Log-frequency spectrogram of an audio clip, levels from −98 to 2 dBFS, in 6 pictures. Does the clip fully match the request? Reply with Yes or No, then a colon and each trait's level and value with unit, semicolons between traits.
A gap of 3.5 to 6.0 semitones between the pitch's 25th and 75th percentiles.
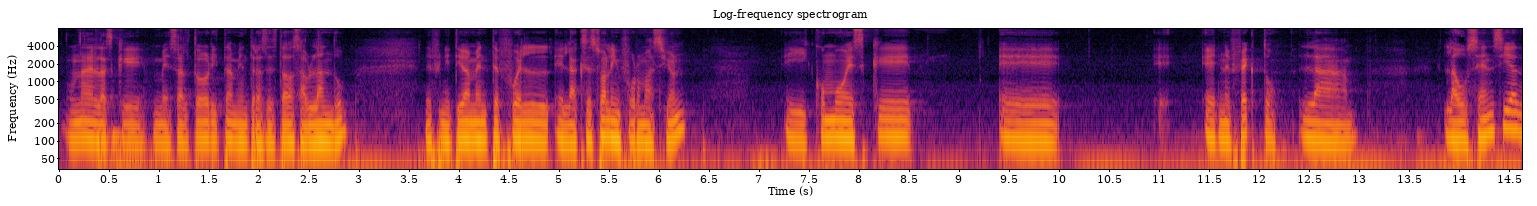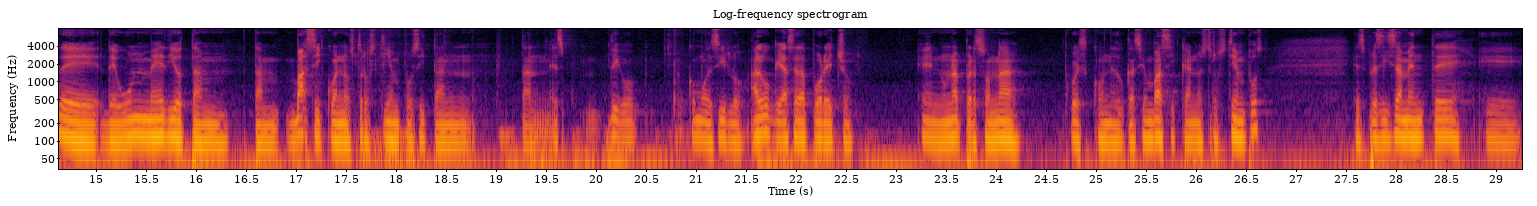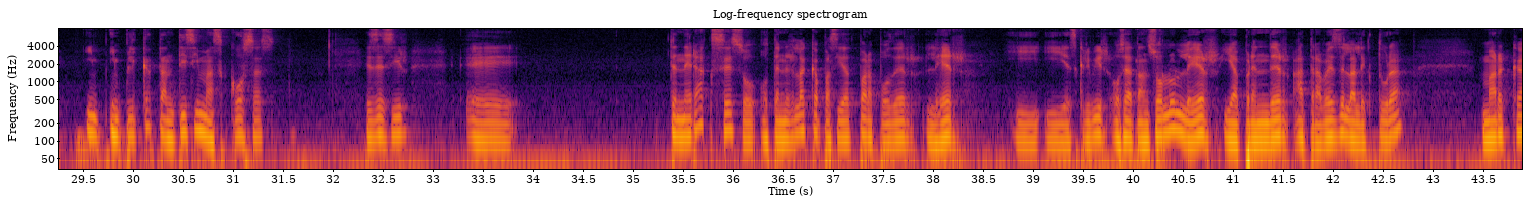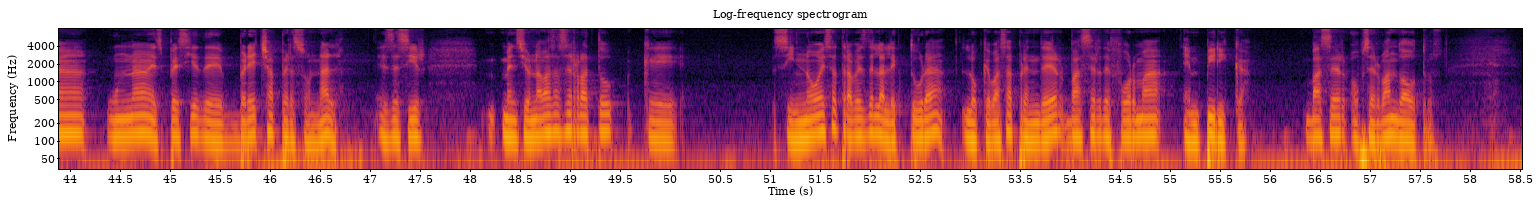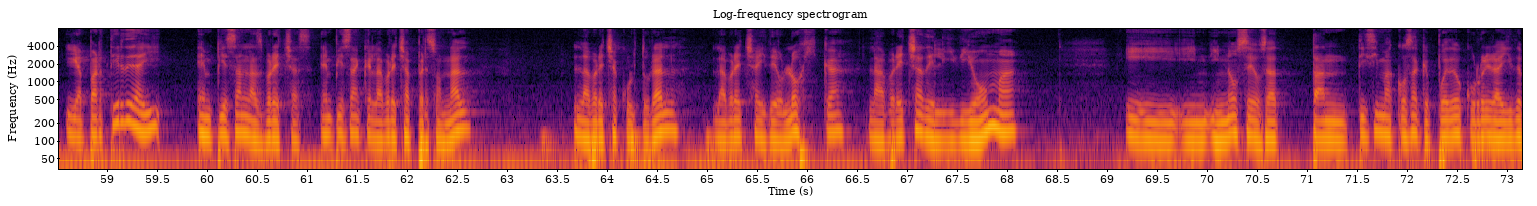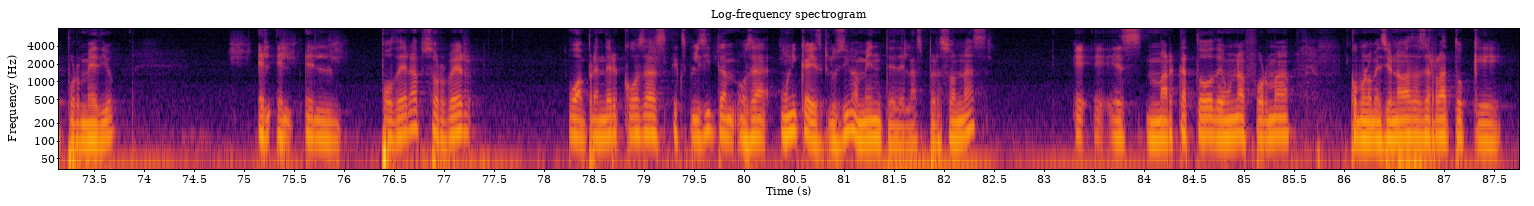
No: average, 3.1 semitones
